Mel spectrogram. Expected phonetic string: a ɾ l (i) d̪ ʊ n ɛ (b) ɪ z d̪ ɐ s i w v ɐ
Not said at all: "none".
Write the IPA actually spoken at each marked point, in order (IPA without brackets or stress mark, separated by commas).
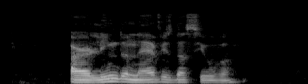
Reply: ĩ, v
